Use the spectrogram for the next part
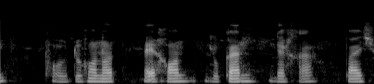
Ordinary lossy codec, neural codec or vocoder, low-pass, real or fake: none; vocoder, 22.05 kHz, 80 mel bands, HiFi-GAN; 7.2 kHz; fake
